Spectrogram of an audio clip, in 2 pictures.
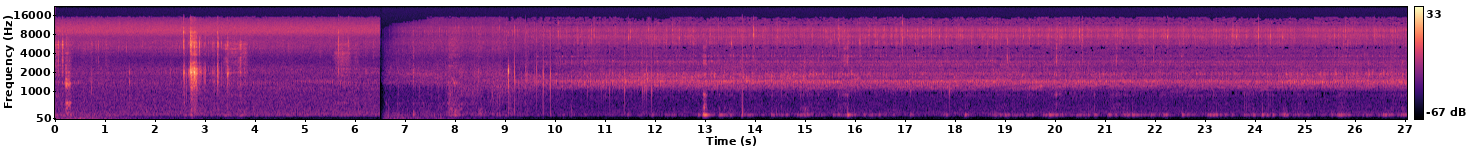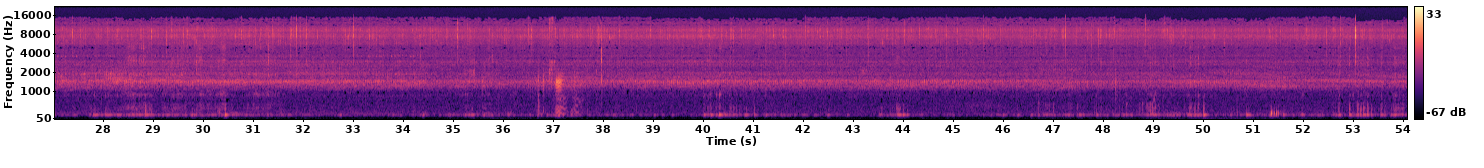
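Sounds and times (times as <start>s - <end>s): low drone: 0.0s - 2.6s
high underwater hum: 0.0s - 54.0s.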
